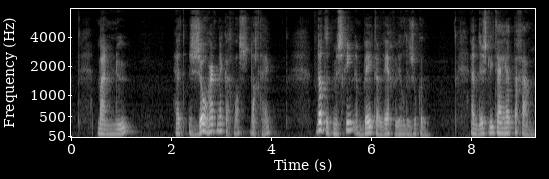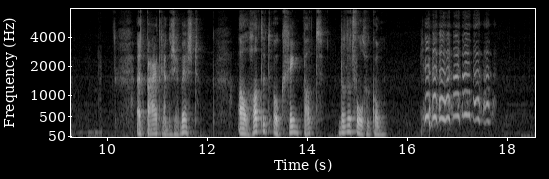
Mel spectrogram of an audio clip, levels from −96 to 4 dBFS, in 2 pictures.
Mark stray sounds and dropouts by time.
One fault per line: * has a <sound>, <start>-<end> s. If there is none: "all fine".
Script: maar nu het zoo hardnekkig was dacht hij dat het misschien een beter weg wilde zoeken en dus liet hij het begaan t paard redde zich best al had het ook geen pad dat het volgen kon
* has a laugh, 16.3-17.8 s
